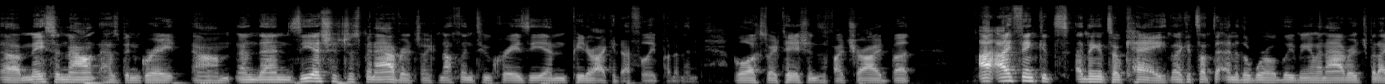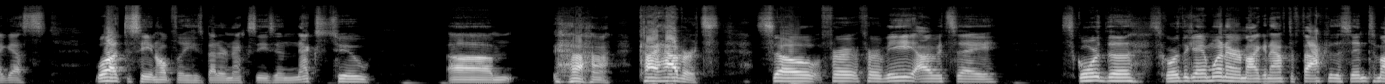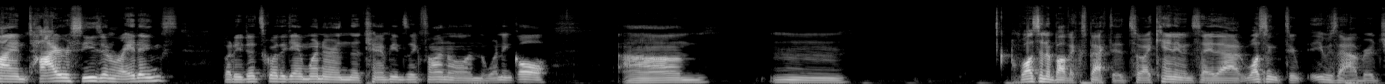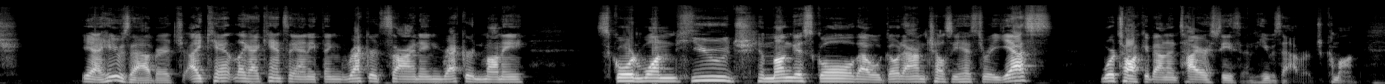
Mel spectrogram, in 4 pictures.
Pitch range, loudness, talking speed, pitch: 100-140 Hz, -17 LUFS, 180 wpm, 115 Hz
